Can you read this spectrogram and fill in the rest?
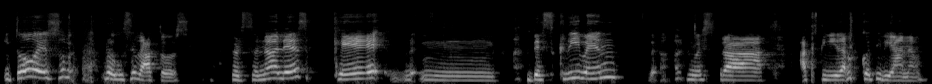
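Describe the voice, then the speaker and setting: A woman's voice: fairly high pitch, expressive, takes it slowly. A woman whose first language is Italian, giving an academic panel talk in Spanish over a video call, hesitant and searching for words, with many fillers. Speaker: guest speaker, author.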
